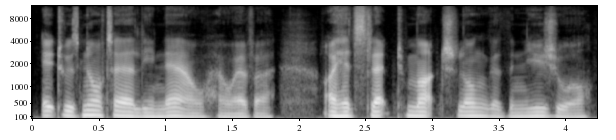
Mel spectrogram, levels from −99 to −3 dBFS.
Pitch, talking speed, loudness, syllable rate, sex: 115 Hz, 185 wpm, -17 LUFS, 4.9 syllables/s, male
